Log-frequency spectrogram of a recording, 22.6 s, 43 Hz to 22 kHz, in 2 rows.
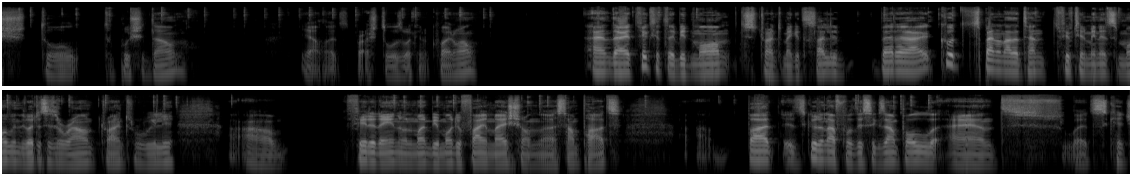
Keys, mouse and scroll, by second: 0.6-1.5 right click, 1.2 click, 5.4 alt+`, 5.5 alt+F12, 5.9 alt+middle click, 6.4-9.1 alt+drag, 9.2 alt+right click, 9.6 alt+middle click, 10.8 alt+right click, 11.1 alt+click, 11.9-15.1 alt+click, 12.4 alt+middle click, 12.7 alt+right click, 12.9 alt+click, 15.2 alt+right click, 15.6 alt+click, 16.4 alt+right click, 16.6 alt+click, 17.3 alt+right click, 17.8 alt+middle click, 19.2-19.8 alt+click, 19.9 alt+middle click, 20.1 alt+right click, 20.3 alt+click, 21.2-22.2 right drag.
